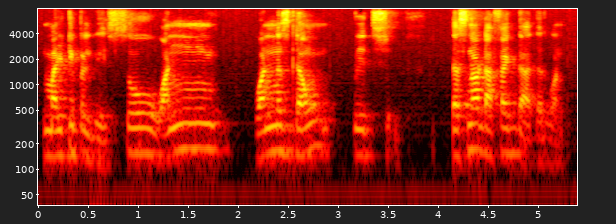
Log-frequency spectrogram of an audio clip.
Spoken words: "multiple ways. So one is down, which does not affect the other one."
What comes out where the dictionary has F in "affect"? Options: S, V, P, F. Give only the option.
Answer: F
